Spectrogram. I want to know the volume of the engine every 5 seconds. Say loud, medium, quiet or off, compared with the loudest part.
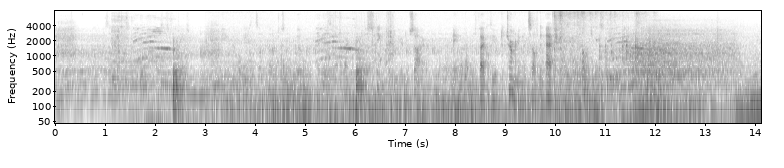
medium, quiet, loud.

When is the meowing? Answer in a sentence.
The meowing can be heard from 1.6 to 2.9 s, from 5.2 to 6.5 s and from 11.0 to 11.9 s.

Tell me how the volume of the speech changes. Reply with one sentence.
The loudness of the speech goes up.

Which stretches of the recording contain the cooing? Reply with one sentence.
The cooing can be heard from 1.1 to 2.5 s, from 5.4 to 6.8 s and from 9.9 to 12.1 s.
